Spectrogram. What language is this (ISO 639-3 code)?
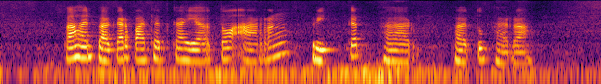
jav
